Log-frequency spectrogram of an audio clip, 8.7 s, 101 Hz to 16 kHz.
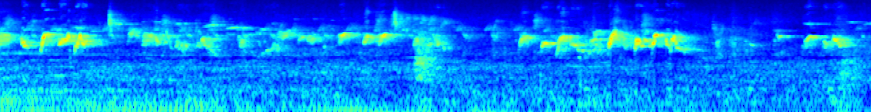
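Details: Trap lure Red-whiskered bulbul, 27 January 2019, pouring out a lively run of chirpy warbled phrases, short notes repeated several times per second with brief pauses, one sharp downward sweep near the middle.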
